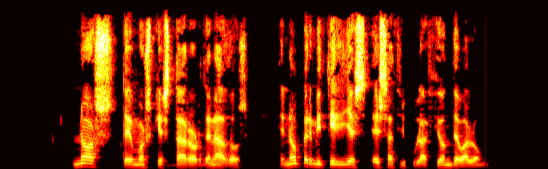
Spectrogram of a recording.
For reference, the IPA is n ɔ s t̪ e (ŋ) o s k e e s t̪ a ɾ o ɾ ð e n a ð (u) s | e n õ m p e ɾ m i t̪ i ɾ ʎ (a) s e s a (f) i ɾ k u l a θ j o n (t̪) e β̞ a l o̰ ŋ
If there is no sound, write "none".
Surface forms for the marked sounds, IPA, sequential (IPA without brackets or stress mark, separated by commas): m, o, e, θ, d̪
